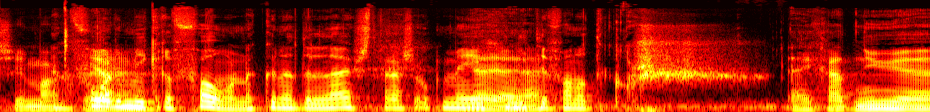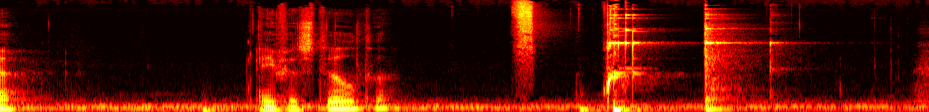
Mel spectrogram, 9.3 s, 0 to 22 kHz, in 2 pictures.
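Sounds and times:
speech: 0.0 - 4.9, 6.0 - 7.4
small beer bottle cap clinking against a hard surface: 7.2 - 9.2.

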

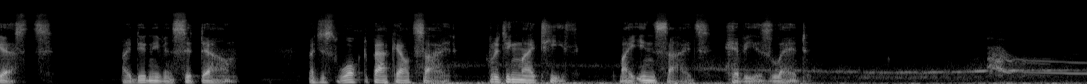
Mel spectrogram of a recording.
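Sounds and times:
speech: 0.0 - 0.6, 1.2 - 2.4, 3.1 - 8.2
low rumble: 3.9 - 8.4
dogs howling: 8.5 - 10.8.

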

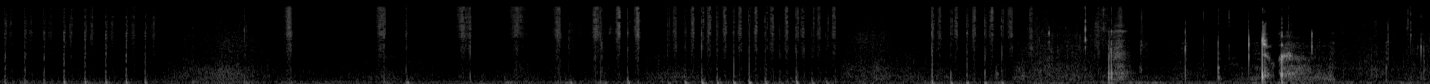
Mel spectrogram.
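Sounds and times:
dry tapping and patting of a soft puff: 0.0 - 1.6, 3.8 - 8.4, 9.3 - 14.2
faint low steady hum: 0.1 - 14.2.

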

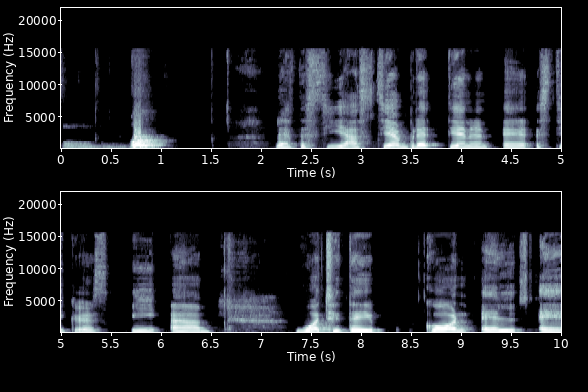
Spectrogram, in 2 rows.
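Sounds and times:
dog growling low and rumbling: 0.0 - 0.8
dog barking loud and sharp: 0.7 - 1.2
speech: 2.1 - 9.9.

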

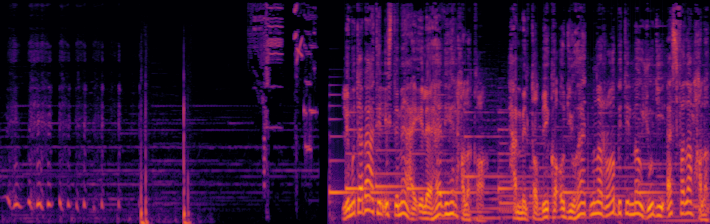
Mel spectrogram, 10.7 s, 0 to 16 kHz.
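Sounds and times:
person sobbing in a living room: 0.0 - 2.0
speech: 0.2 - 0.9, 5.1 - 10.6.

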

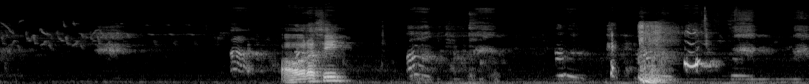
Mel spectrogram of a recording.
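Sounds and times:
speech: 2.8 - 3.6
sneeze: 6.4 - 6.8.

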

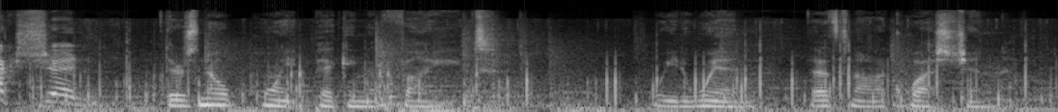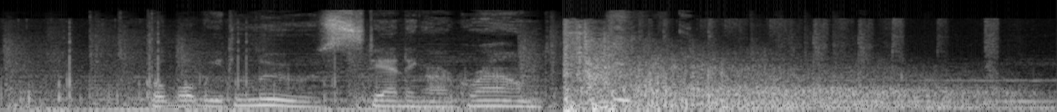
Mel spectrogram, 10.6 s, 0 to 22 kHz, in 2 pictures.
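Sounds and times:
speech: 0.2 - 2.6, 3.3 - 9.8
warning gunshots fired by armed guards: 8.1 - 10.1.

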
